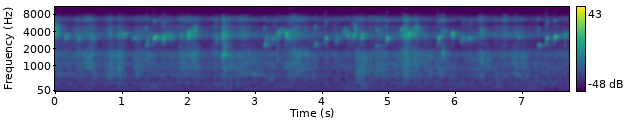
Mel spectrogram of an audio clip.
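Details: Twittering European goldfinch song meant to set other goldfinches singing: a steady stream of bright, high chirps and short buzzy trills in quick uneven bursts over a faint background hiss.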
